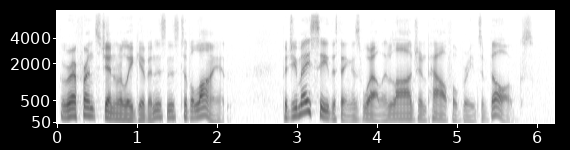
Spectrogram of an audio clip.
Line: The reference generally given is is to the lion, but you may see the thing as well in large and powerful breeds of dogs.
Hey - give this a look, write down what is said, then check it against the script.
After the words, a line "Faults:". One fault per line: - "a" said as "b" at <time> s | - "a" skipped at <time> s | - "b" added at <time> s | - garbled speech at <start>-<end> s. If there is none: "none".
The reference generally given is is to the lion, but you may see the thing as well in large and powerful breeds of dogs.
Faults:
none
